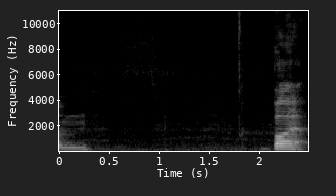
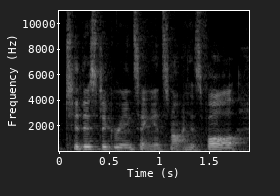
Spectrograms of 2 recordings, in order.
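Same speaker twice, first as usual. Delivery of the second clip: normal talking voice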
